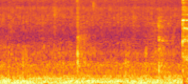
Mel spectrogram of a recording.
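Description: Lumpiang shanghai spring rolls frying in shallow oil, a steady dense sizzle and crackle running throughout, with a brief utensil clatter near the end.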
